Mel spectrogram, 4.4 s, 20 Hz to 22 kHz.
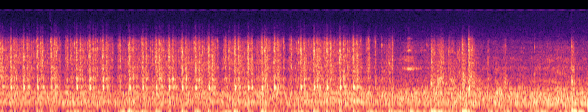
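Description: IBM 1440 console typewriter automatically typing out the computer's reply to an inventory inquiry: a fast, even clatter of type strikes.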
